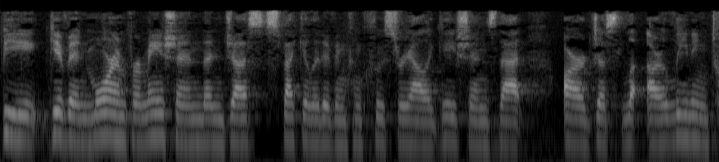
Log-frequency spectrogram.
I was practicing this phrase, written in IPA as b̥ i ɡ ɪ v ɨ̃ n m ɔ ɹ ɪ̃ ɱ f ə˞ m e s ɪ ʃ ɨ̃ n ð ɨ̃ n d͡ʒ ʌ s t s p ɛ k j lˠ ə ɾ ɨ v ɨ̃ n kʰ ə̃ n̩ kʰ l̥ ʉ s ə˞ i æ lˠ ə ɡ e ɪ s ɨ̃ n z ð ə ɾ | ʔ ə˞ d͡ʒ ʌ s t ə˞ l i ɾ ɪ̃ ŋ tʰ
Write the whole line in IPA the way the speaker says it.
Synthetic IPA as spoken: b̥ i ɡ ɪ v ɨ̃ n m ɔ ɹ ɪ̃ ɱ f ə˞ m e ɪ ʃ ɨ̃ n ð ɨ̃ n d͡ʒ ʌ s t s p ɛ k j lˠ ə ɾ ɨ v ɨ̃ n kʰ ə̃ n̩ kʰ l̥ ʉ s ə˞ i æ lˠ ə ɡ e ɪ ʃ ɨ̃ n z ð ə ɾ | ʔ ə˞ d͡ʒ ʌ s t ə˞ l i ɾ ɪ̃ ŋ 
